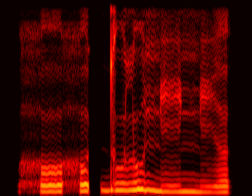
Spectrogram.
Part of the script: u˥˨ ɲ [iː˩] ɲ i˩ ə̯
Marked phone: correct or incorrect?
correct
